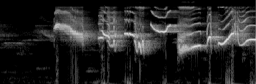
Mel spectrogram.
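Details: Oriental magpie-robin song used to provoke other magpie-robins into singing back: a rich, loud run of varied whistles, sweeping slurs and sharp chirps, high-pitched and continuous for about two seconds.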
